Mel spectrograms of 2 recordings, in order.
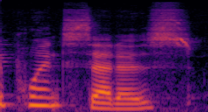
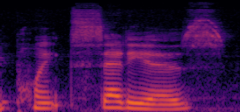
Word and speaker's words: poinsettias: like she has again I say poinsettias some people st. say poinsettias and they would be wrong no that's how it's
